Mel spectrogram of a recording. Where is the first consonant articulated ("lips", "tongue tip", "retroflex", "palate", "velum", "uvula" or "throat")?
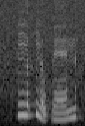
velum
